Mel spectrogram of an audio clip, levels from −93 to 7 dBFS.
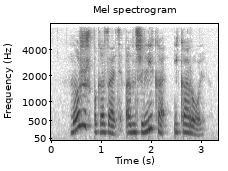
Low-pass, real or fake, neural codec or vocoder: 7.2 kHz; real; none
